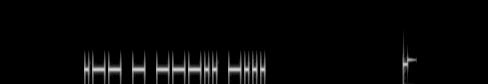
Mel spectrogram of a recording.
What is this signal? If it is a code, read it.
Morse code, heard as a keyed tone, about 30 wpm, 700 Hz. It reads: WT8B
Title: USA Call Signs Repeated 3x 30wpm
